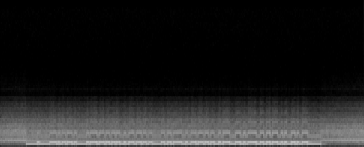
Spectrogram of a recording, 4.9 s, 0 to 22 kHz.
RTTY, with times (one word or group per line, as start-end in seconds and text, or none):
1.2-1.3 E
1.5-1.8 LA
2.0-2.6 VITA
2.8-4.1 CONTINUA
